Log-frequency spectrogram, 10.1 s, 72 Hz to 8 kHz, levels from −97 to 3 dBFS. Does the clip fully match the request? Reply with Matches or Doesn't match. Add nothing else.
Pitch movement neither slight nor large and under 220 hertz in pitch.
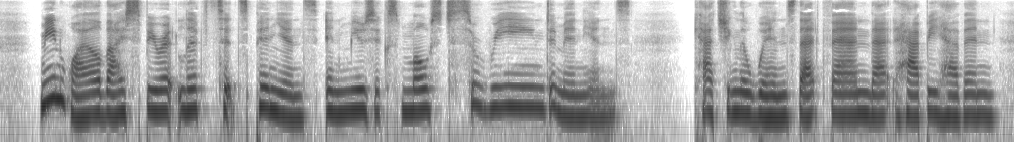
Matches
